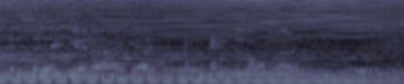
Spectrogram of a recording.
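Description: Electric tattoo machine buzzing steadily as the needle works on skin.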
